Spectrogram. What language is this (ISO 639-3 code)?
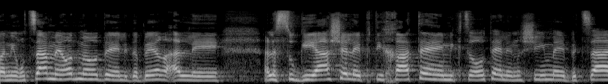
heb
